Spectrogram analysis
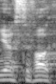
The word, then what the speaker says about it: Joost de Valk: of yourself yoast um yoster volk i run a company called yoast so everyone knows how to pronounce my name we're a growing wordpress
